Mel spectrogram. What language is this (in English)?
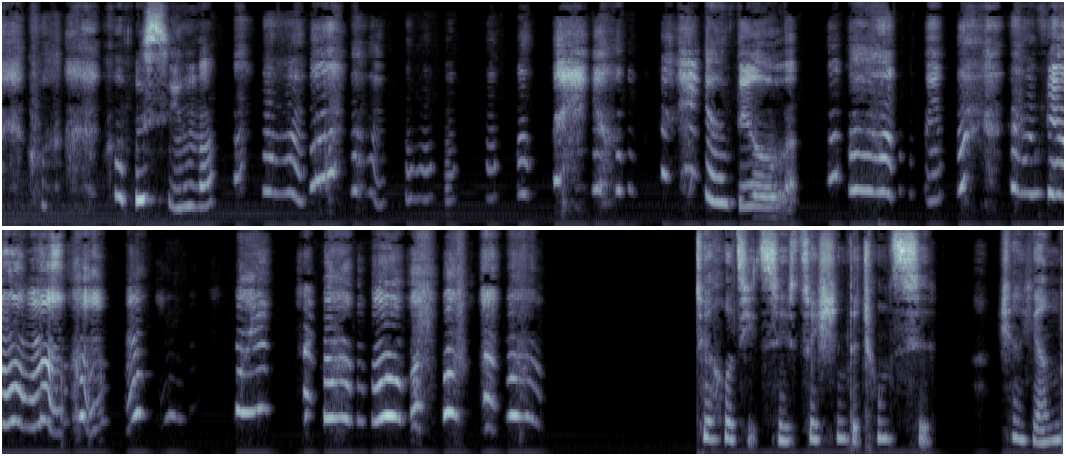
Chinese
